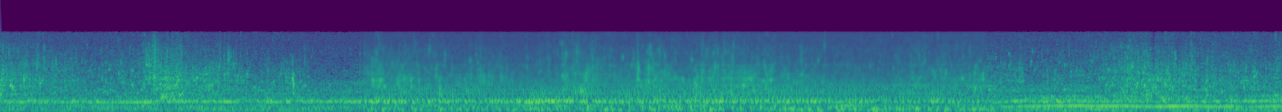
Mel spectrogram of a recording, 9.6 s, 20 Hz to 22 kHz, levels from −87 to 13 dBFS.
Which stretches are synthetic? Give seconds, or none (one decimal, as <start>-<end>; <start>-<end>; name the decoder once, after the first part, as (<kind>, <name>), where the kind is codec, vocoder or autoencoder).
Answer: 2.7-7.4 (vocoder, Vocos)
